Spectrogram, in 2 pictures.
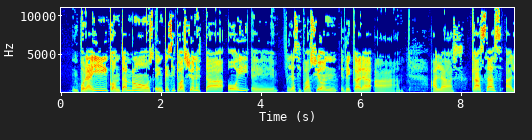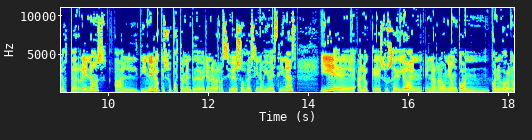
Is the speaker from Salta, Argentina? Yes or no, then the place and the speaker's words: no; Córdoba, Argentina; me atraviesa porque pasó en mi ciudad, pero que nos atravesó a todos y a todas los que somos de Córdoba y también del cordón de las Sierras Chicas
